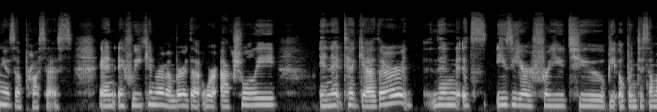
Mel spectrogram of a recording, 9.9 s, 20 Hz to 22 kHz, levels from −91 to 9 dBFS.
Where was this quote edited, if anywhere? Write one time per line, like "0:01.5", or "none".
0:06.1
